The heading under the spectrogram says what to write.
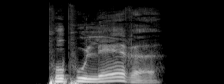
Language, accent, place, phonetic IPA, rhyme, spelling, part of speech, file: German, Germany, Berlin, [popuˈlɛːʁə], -ɛːʁə, populäre, adjective, De-populäre.ogg
- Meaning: inflection of populär: 1. strong/mixed nominative/accusative feminine singular 2. strong nominative/accusative plural 3. weak nominative all-gender singular 4. weak accusative feminine/neuter singular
